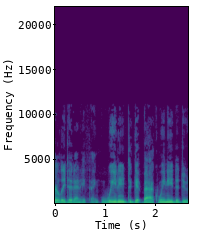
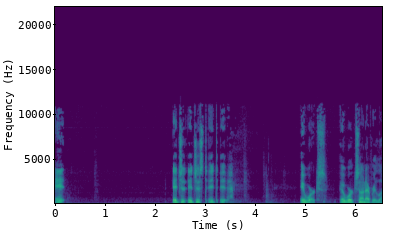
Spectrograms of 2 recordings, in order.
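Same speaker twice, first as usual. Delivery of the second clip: stuttering, stumbling, tripping over words; 4 dB quieter than usual. Recording a podcast alone, stuttering over words. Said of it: "I'm sorry if I'm stuttering over my words".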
